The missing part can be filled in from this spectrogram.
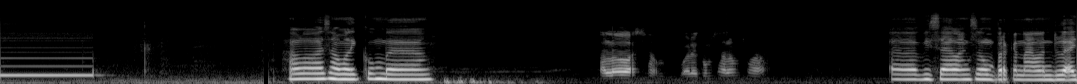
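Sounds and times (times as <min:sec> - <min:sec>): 
electronic telephone ringback tone while a call is placed: 0:00.0 - 0:01.0
speech: 0:03.2 - 0:04.5, 0:08.9 - 0:10.7.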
